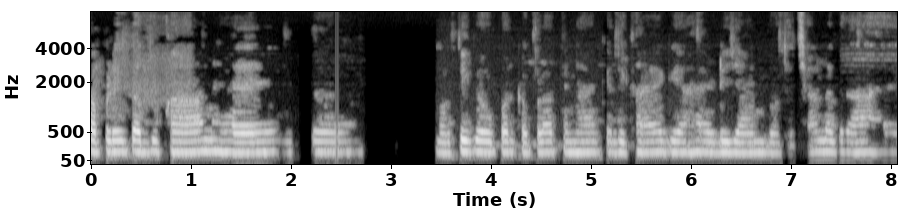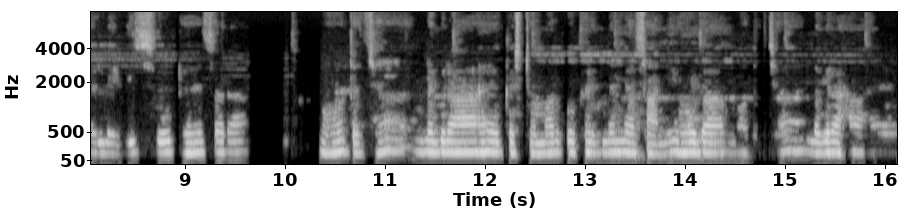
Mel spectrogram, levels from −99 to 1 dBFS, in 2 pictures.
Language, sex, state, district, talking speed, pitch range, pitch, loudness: Hindi, male, Bihar, Purnia, 150 wpm, 160-170 Hz, 165 Hz, -20 LUFS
